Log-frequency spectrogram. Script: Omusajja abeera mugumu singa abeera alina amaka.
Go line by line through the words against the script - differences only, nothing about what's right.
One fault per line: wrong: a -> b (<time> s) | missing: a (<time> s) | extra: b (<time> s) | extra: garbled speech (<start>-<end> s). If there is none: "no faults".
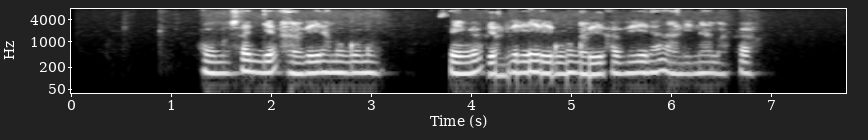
extra: garbled speech (4.2-5.3 s)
